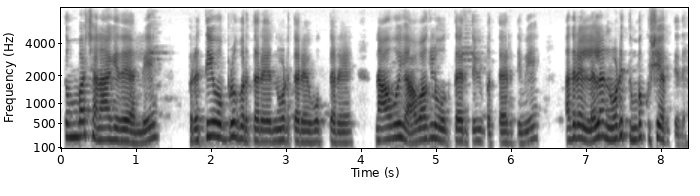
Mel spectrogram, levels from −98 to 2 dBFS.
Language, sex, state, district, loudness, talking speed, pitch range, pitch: Kannada, female, Karnataka, Shimoga, -16 LUFS, 145 wpm, 185-245 Hz, 205 Hz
